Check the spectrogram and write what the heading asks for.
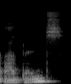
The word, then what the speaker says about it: Abend: So the D rather, is pronounced as a T. So guten Abend, you know. So the spelling is D, but the pronunciation is T, you know.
